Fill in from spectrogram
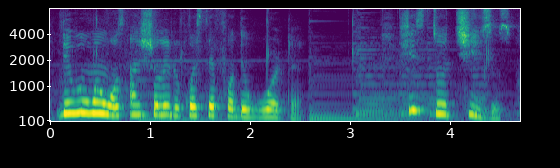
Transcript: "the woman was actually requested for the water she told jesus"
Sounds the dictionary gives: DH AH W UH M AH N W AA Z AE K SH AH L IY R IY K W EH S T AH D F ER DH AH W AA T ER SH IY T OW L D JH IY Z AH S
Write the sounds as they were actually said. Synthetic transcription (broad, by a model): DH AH W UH M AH N W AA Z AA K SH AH L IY R IY K W EH S T AH D F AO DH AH W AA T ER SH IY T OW D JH IY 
